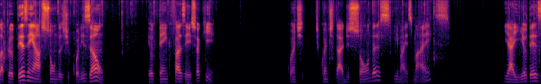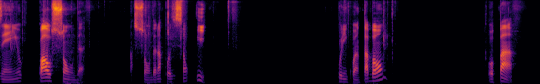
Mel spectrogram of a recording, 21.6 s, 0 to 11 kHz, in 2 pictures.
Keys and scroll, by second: 0.0 Return, 0.4-5.6 typing, 5.8 Down, 6.2 Down, 6.3 Down, 6.5 Return, 6.9-8.5 typing, 8.6 Return, 9.0 Down, 9.1 Down, 10.1 ctrl+x, 10.6 BackSpace, 10.7 BackSpace, 10.9 Up, 11.6 Tab, 12.8 ctrl+v, 13.2 Left, 13.3 Left, 13.4 Left, 13.6 Left, 13.7 Left, 14.4 i, 15.3 Escape, 17.6 ctrl+shift+s, 18.4 Up, 18.6 Return.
